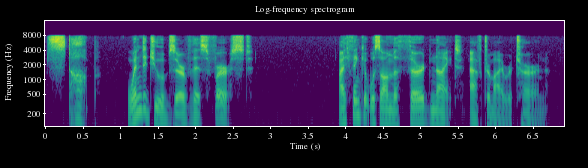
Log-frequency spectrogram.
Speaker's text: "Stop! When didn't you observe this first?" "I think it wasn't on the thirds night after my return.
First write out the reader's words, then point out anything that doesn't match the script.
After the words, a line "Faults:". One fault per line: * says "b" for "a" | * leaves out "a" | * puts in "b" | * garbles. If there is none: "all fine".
"Stop! When did you observe this first?" "I think it was on the third night after my return.
Faults:
* says "did" for "didn't"
* says "was" for "wasn't"
* says "third" for "thirds"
